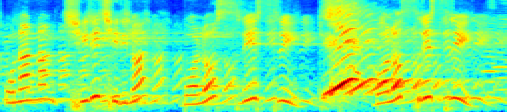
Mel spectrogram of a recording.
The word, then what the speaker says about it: শ্রীশ্রী: আরে মাসি ওনার নাম ছিড়ি নয় বল শ্রীশ্রী বল শ্রীশ্রী আমি কি সিড়ি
